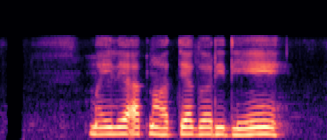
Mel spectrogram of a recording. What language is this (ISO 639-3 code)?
nep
